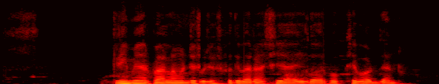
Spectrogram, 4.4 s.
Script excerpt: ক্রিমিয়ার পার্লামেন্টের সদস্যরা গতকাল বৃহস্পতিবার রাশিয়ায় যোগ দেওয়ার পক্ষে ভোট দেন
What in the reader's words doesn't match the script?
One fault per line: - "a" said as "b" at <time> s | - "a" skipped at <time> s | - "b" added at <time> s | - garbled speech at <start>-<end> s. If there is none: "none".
- "সদস্যরা গতকাল" skipped at 2.0 s
- "যোগ" skipped at 3.1 s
